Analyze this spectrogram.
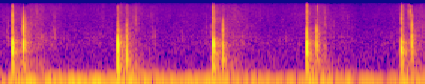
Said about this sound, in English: the fat man's footsteps could be heard walking over to him.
